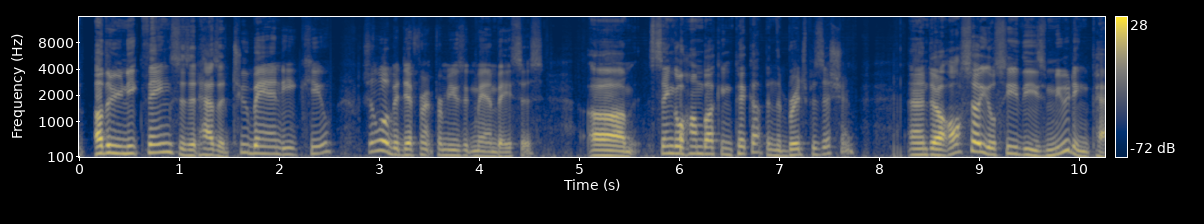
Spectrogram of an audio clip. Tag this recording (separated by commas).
Speech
